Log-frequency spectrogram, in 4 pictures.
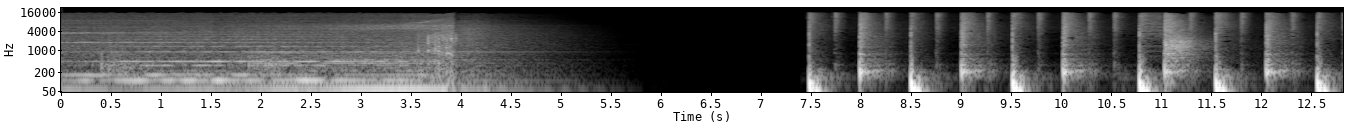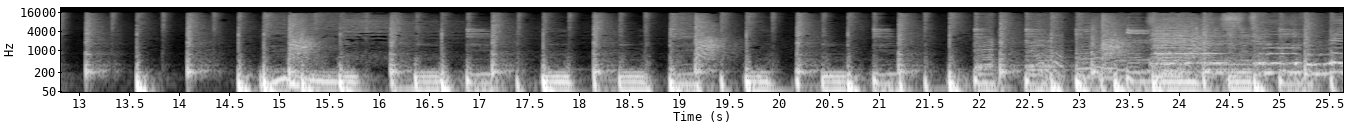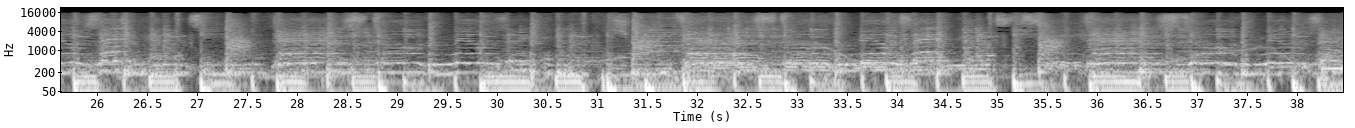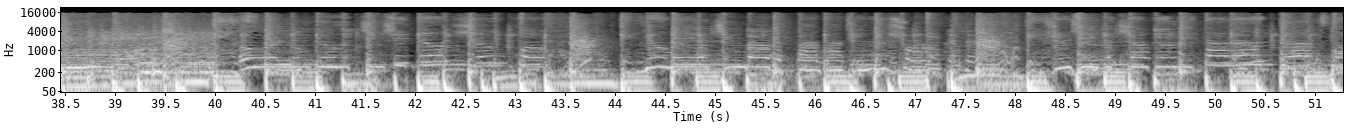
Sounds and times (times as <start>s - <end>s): Dance music: 22.0s - 51.2s.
